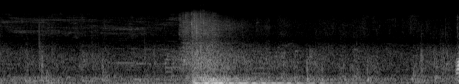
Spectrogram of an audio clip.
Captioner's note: door closes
